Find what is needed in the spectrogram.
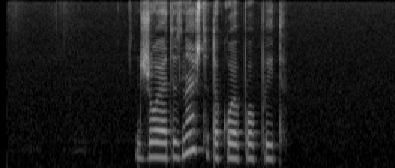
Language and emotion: Russian, neutral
